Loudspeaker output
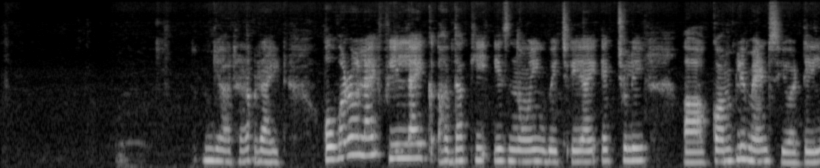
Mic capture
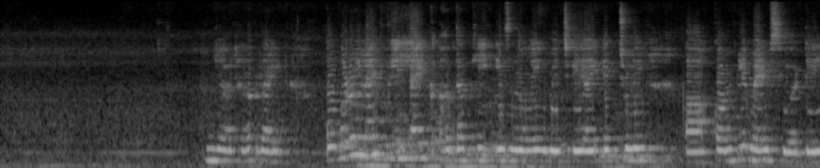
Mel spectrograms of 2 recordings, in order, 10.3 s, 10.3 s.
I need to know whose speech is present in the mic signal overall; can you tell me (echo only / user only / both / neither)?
both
